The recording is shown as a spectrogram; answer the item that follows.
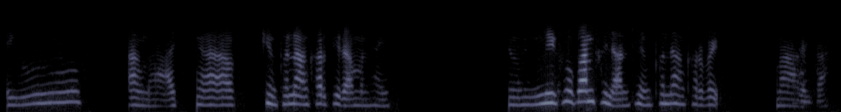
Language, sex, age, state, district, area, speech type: Bodo, female, 45-60, Assam, Kokrajhar, urban, conversation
